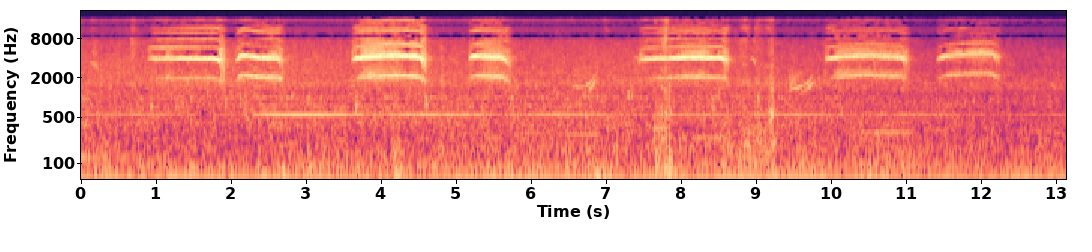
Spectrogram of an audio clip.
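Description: A bird calling over and over with clear whistled notes, about seven calls in loose pairs of a longer note followed by a shorter one, over a faint steady background hum.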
